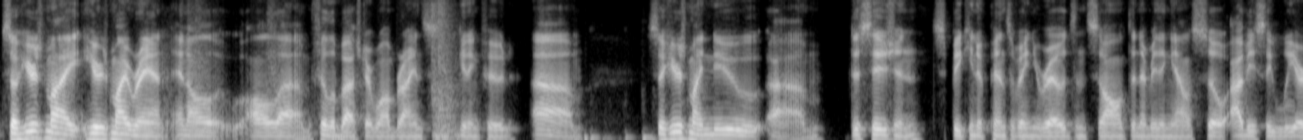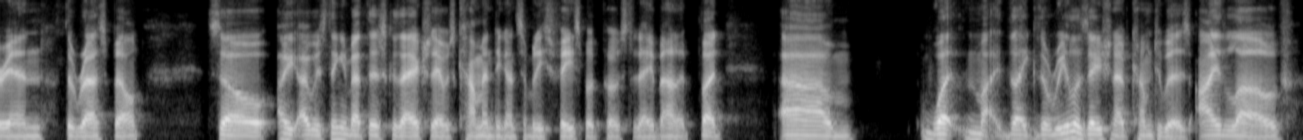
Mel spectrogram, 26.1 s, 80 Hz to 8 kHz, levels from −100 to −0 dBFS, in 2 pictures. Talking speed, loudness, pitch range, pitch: 165 wpm, -22 LUFS, 90-110 Hz, 95 Hz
